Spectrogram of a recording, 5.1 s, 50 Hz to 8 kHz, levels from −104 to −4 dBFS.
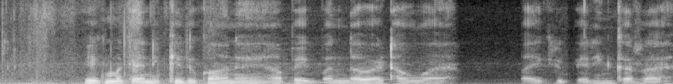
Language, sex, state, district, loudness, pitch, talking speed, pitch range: Hindi, male, Bihar, West Champaran, -20 LUFS, 105 Hz, 200 wpm, 100-110 Hz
